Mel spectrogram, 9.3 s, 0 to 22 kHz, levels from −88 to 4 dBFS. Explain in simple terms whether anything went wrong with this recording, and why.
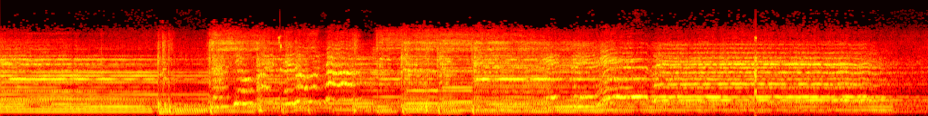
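The whole clip has a watery, swirly quality, with dull treble and blurry sharp edges. That's likely MP3 compression squeezed hard: the encoder drops the top end and lets quiet details flicker in and out to save space, and you can plainly hear it.

There are also two short blips, at 2.78–2.81 s and 7.54–7.57 s. That's damaged data in a compressed stream: a few bytes went bad, so the player briefly lost its place and glitched before picking the sound back up.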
